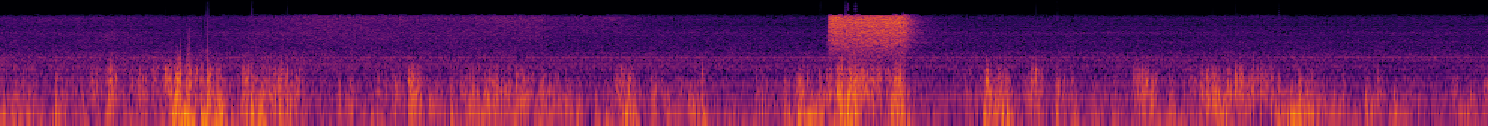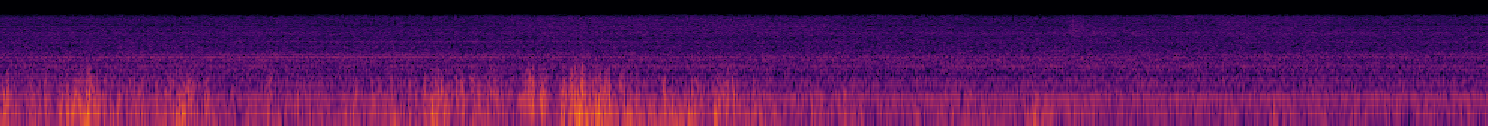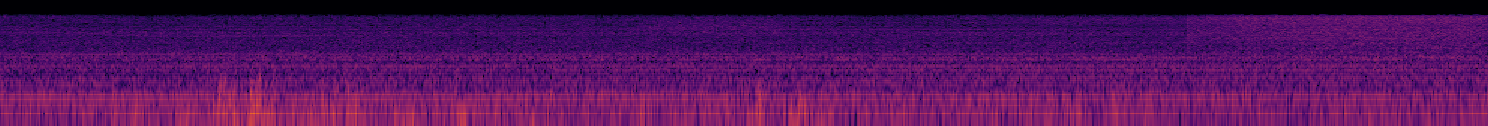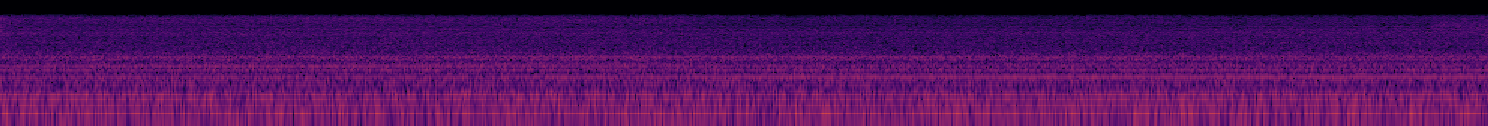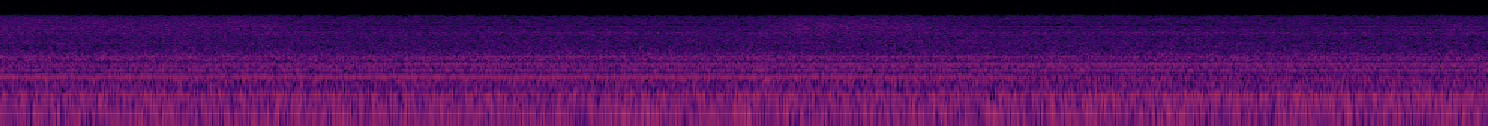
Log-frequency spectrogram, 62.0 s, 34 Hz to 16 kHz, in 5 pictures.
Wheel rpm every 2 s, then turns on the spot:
0, 0, 0, 0, 0, 0, 0, 0, 0, 0, 0, 0, 0, 0, 0, 0, 0, 0, 0, 0, 0, 0, 0, 0, 0, 0, 0, 0, 0, 0, 0.
none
